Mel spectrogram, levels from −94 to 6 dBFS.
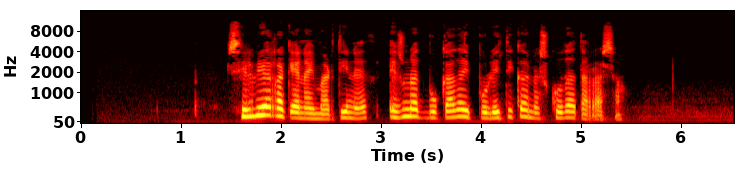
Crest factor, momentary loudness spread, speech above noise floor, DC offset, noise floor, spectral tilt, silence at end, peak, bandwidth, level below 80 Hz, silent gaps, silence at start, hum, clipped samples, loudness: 20 dB; 14 LU; 51 dB; under 0.1%; -75 dBFS; -5.5 dB/octave; 1.15 s; -6 dBFS; 10.5 kHz; -74 dBFS; none; 1.5 s; none; under 0.1%; -24 LUFS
